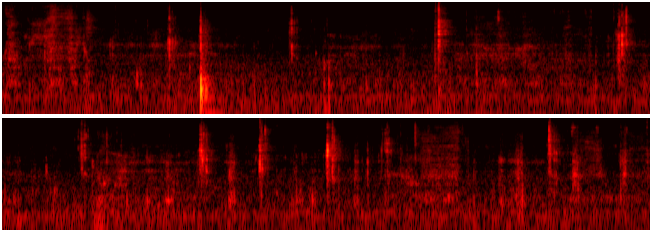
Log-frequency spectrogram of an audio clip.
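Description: A person eating pork spine stew (gamjatang): chewing the meat with many irregular wet mouth smacks and clicks, one sharper click about a second and a half in.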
